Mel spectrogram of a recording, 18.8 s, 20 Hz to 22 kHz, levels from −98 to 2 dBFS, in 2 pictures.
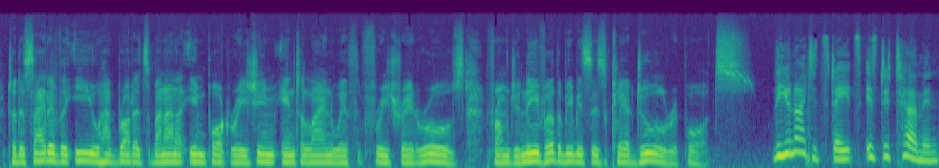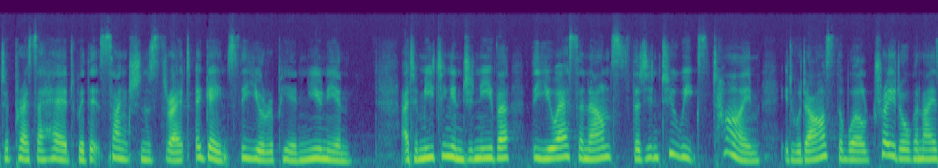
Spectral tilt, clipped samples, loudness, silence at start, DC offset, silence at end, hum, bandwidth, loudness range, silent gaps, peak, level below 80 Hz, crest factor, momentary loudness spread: -6 dB/octave; under 0.1%; -21 LUFS; 0.1 s; under 0.1%; 0 s; none; 15 kHz; 3 LU; none; -6 dBFS; -54 dBFS; 16 dB; 8 LU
